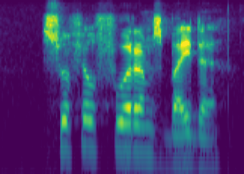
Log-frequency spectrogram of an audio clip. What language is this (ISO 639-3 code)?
afr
